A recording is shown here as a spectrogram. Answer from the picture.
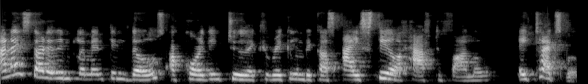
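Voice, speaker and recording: A woman with a Spanish accent, fairly high in pitch, bright and sharp in tone, at a fairly quick pace with ordinary pitch variation. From Colombia. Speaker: Spanish teacher. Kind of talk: interview, personal story.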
